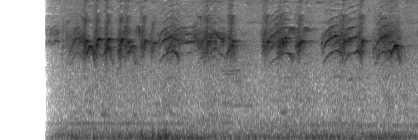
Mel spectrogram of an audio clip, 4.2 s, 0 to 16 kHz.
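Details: In a Van Hasselt's sunbird colony on Pulau Perhentian, Terengganu, Malaysia, in June 2017, several birds seem to give high, thin, sharp chirps at once in quick overlapping bursts, over a steady low rumble of wind or surf.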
